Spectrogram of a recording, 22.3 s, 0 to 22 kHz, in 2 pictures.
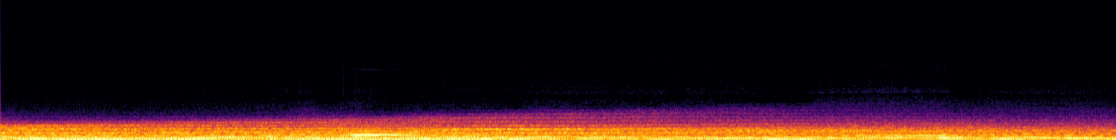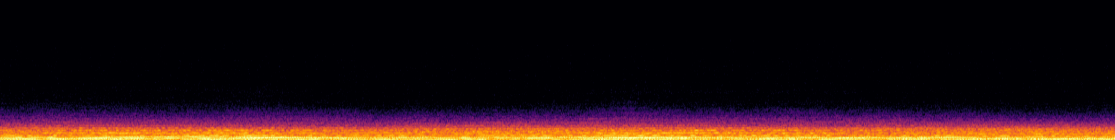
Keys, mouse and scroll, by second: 6.7 middle click, 7.3-8.8 drag, 8.5 scroll down 2, 8.8-10.9 middle drag, 10.3-10.9 scroll up 2, 10.9-18.0 drag, 18.0 middle click, 18.5-20.5 drag, 20.0 scroll down 1, 20.5-22.1 middle drag, 22.1 click.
